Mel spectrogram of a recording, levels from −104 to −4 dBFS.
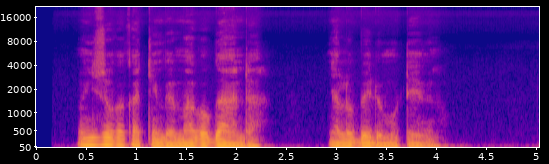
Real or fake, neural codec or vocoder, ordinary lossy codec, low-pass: real; none; none; none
